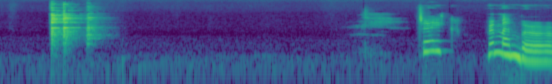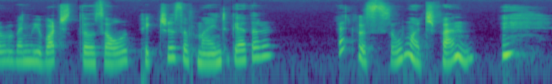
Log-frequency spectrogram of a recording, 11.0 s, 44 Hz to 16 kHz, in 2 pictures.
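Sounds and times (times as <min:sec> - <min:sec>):
glasses clinking in a toast: 0:00.5 - 0:01.2
speech: 0:04.2 - 0:08.4, 0:09.0 - 0:10.9.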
